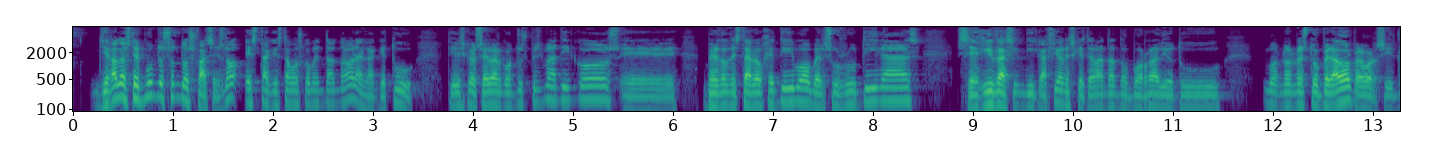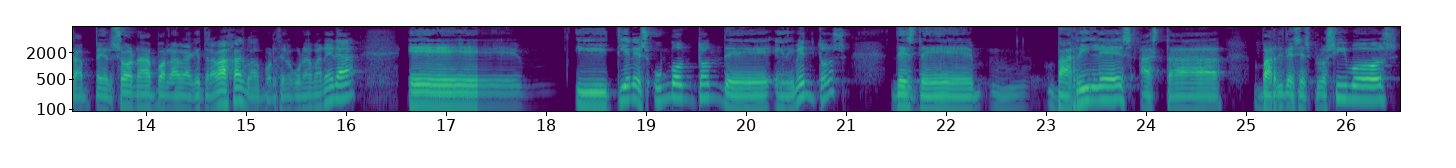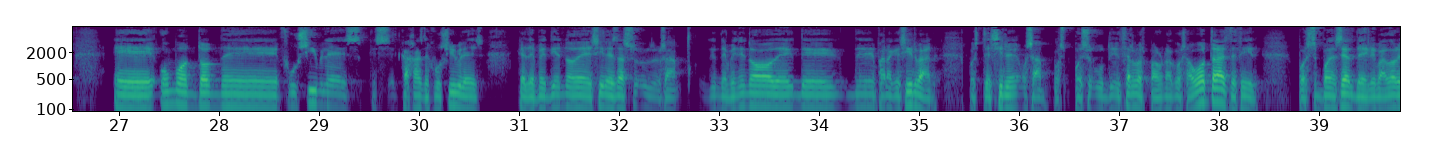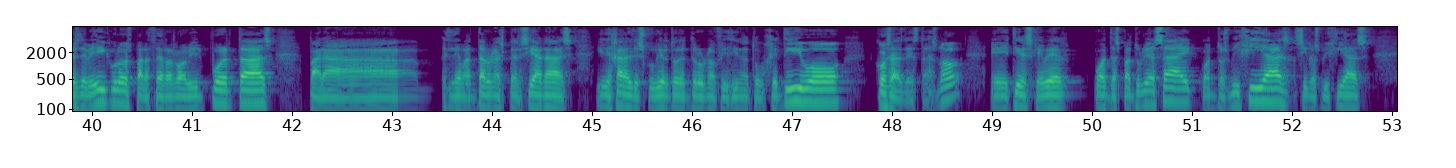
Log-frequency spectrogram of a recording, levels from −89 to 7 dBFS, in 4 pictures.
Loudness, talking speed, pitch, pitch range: -28 LUFS, 175 wpm, 115 Hz, 105-135 Hz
